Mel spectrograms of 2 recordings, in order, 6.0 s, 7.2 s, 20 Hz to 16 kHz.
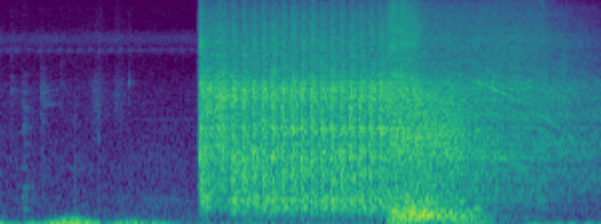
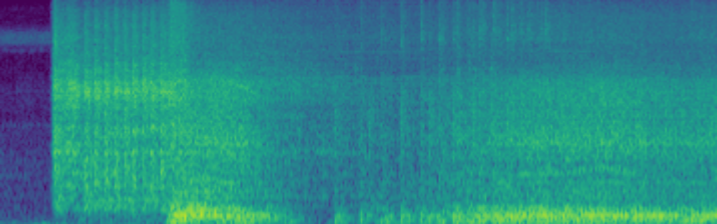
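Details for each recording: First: Porsche 911 3.0SC air-cooled engine newly converted to EFI and turbo, on its first start: cranks, catches and revs briefly with a fast pulsing beat, then dies. Owner suspects the idle valve isn't supplying enough idle air. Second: Air-cooled Porsche 911 3.0SC converted to EFI and turbo, 3.2 throttle body with the idle air bleed screw opened one turn because the idle valve isn't working well: it starts at once, idles steadily and returns cleanly from throttle blips. Normal idle and revs.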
